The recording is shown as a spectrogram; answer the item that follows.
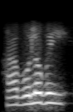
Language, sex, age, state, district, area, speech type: Gujarati, female, 30-45, Gujarat, Kheda, rural, conversation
